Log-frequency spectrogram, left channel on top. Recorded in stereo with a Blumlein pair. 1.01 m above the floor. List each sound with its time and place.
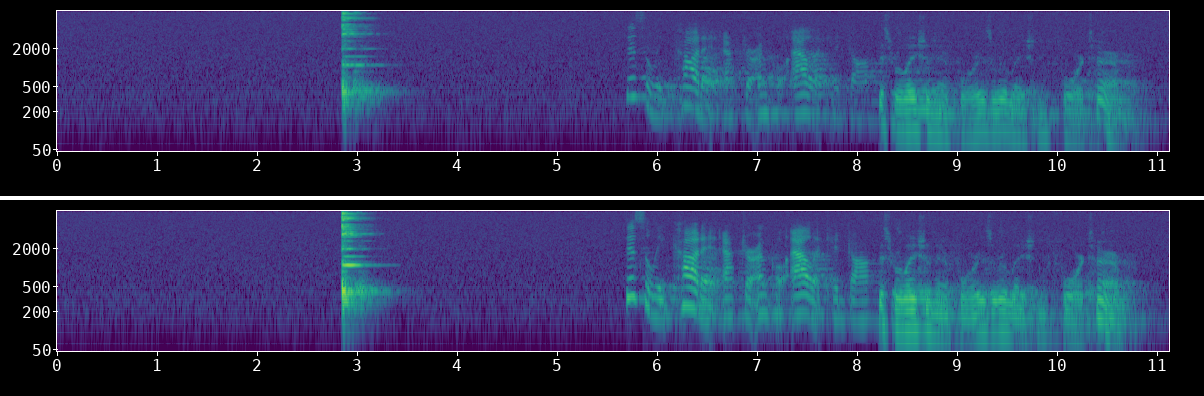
2.9 s a cowbell: 60° right, 1.4 m
5.7 s a woman speaking: 50° right, 2.5 m
8.2 s a man speaking: 20° right, 2.5 m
